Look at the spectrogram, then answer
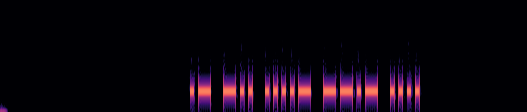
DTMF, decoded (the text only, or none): none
